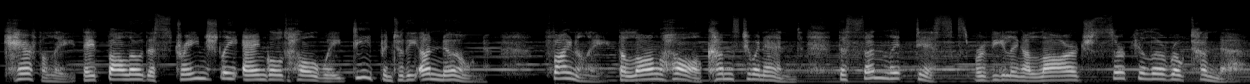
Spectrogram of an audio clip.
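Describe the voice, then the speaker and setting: A woman's voice: mid-range voice, animated, a little slow. Dramatic female storyteller over music. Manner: dramatic, descriptive delivery. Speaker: narrator. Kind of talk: scripted storytelling narration for a radio play.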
